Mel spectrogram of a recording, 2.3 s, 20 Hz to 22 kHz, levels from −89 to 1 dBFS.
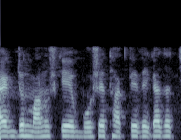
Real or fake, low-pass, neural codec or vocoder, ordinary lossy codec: real; 5.4 kHz; none; none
